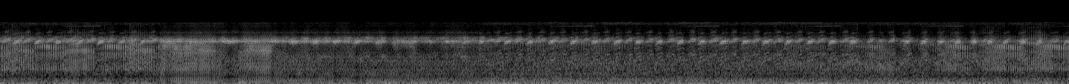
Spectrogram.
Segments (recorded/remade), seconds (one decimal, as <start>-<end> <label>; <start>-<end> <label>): 0.0-1.6 recorded; 1.6-4.8 remade; 4.8-10.7 recorded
